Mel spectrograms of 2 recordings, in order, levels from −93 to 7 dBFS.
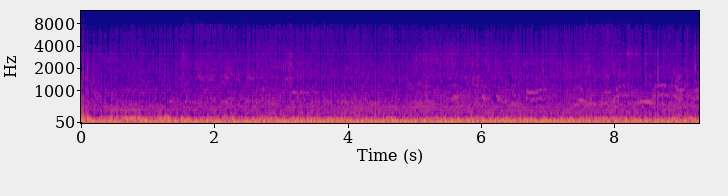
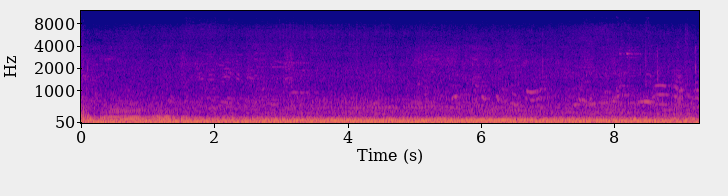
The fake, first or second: first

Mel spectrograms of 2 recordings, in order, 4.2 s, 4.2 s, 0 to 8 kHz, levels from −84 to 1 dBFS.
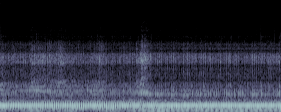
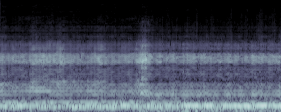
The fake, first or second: second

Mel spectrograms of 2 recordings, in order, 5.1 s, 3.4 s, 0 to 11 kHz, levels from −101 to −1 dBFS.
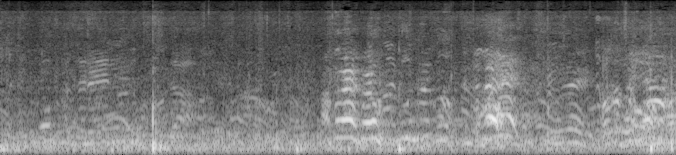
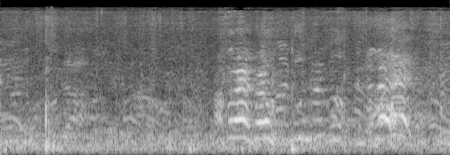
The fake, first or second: second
